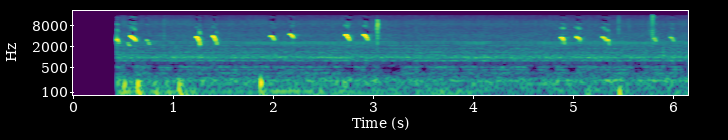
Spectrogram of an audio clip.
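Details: Young Silkie chicks giving thin, high, downslurred peeps, often in quick pairs, repeated irregularly through the clip over a low background rumble.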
